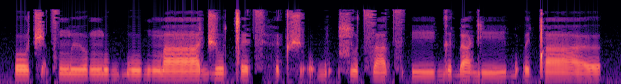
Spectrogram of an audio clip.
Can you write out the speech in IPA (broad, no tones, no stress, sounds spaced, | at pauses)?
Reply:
o t͡ʃ a̰ t͡s ŋ͡m ɨː ʊ̯ ŋ͡m u ɡ ɓ uː ɡ ŋ͡m aː d͡ʒ u ǀ ɪː t͡s h ʏ t ʃ o̰ b ṵ ʔ ɕ u t͡s a t͡s ʔ iː ɡ ɨ ɗ a ɡ iː ɓ o̰ ɪ̯ ǃ aː ə̯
